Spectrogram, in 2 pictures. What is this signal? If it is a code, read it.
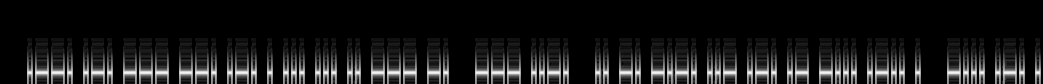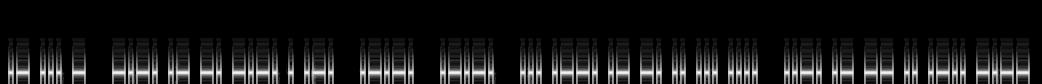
Morse code, heard as a keyed tone, about 30 wpm, 550 Hz. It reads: PROGRESSION OF INCURABLE BREAST CANCER <AR> <AR> SPANISH FAMILY
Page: news headlines in morse code at 30 wpm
